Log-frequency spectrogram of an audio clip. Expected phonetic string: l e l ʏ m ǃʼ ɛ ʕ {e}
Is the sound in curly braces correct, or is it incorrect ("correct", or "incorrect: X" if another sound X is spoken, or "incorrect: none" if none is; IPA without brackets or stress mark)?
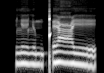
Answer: correct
